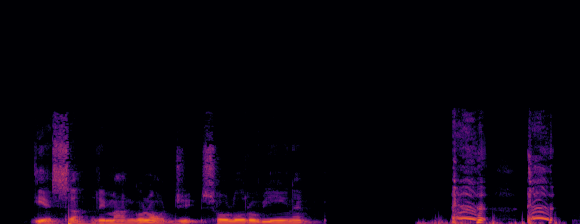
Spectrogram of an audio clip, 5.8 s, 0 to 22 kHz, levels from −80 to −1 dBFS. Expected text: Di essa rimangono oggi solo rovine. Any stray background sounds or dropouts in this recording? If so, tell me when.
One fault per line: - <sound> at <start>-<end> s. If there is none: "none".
- cough at 4.2-5.7 s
